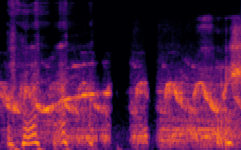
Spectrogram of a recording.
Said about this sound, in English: Here comes the ambulance.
